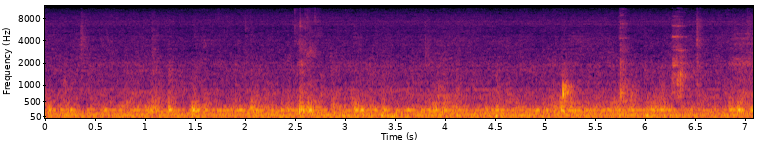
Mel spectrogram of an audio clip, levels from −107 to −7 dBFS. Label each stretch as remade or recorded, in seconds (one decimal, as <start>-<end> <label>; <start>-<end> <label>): 0.0-5.4 remade; 5.4-7.1 recorded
